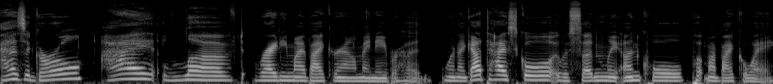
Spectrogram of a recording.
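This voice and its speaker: A woman with an unremarkable speaking voice talks at medium pitch and a moderate pace on a very clean recording with a silent background. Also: ordinary pitch variation. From Ohio, US Midwest. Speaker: wellness podcast host and author. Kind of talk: solo wellness podcast monologue. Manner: frequent laughter, upbeat.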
